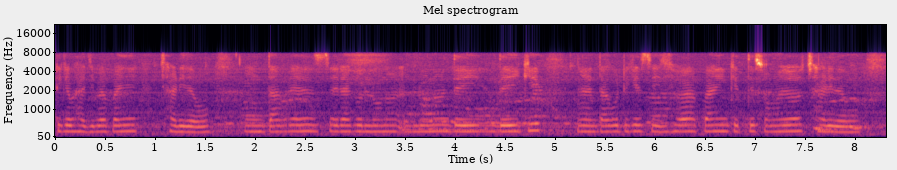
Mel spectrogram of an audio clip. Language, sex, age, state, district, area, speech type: Odia, female, 18-30, Odisha, Subarnapur, urban, spontaneous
